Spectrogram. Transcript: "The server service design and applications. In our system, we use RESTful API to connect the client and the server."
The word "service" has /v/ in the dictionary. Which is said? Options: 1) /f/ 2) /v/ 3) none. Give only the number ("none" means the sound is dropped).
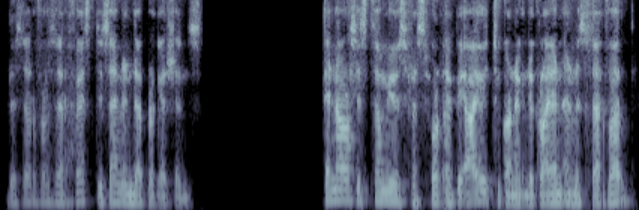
1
